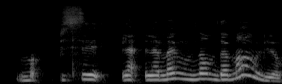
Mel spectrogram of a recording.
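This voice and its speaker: A woman with a Quebec accent speaks at a very slow pace in a medium pitch with a dark, mellow tone. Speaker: crafting YouTuber. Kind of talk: tutorial. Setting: home workshop, filming with tablet. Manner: soft-spoken.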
